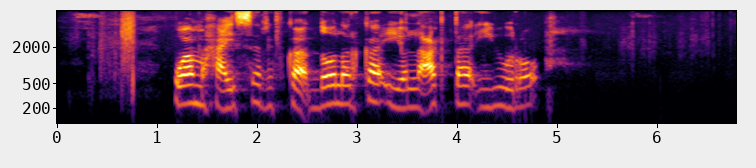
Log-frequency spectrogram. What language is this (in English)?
Somali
